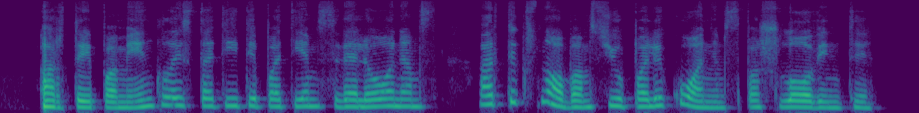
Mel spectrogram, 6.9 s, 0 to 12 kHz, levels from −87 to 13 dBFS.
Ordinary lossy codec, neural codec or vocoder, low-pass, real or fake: Opus, 16 kbps; vocoder, 48 kHz, 128 mel bands, Vocos; 10.8 kHz; fake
